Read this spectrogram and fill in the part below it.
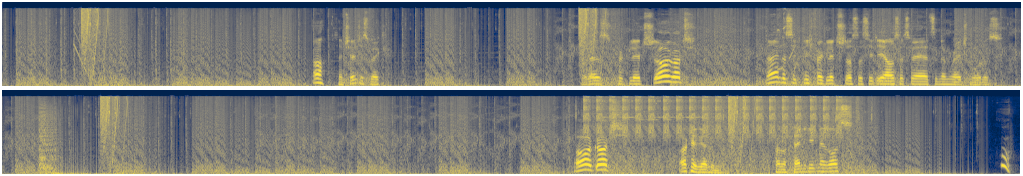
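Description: Rapid electronic shots fire and burst in a fast video game battle.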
